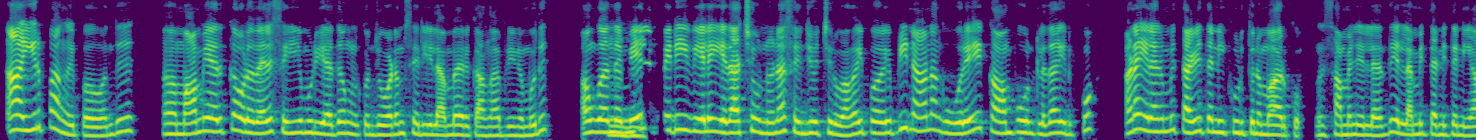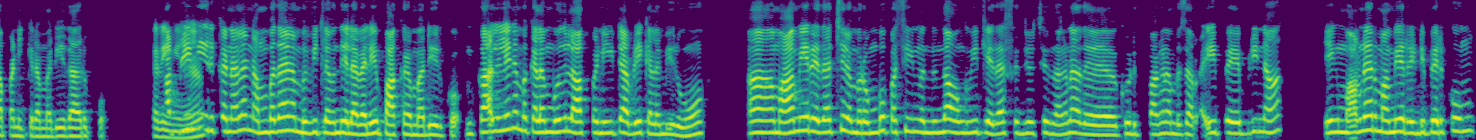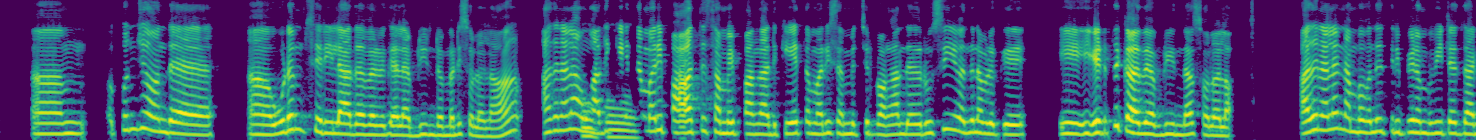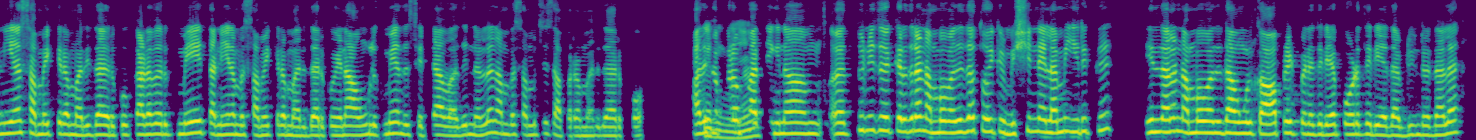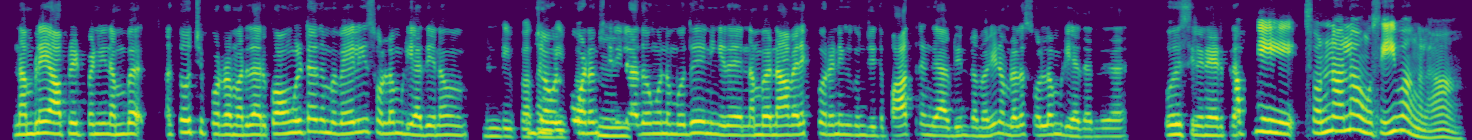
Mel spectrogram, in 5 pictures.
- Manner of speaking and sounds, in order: laughing while speaking: "எடுத்துக்காது"; in English: "ஆப்ரேட்"
- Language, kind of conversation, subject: Tamil, podcast, பணிநேரம் முடிந்ததும் வேலை பற்றிய எண்ணங்களை மனதிலிருந்து நீக்க நீங்கள் என்ன செய்கிறீர்கள்?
